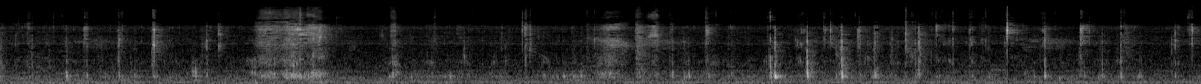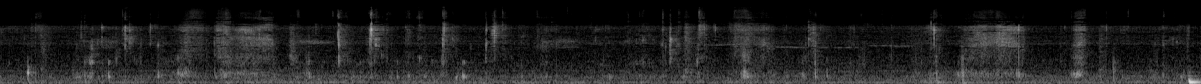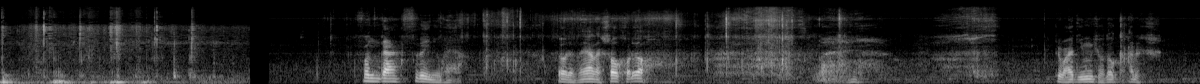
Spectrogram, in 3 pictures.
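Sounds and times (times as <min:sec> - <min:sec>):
wet chewing and mouth clicks: 0:03.8 - 0:24.5.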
